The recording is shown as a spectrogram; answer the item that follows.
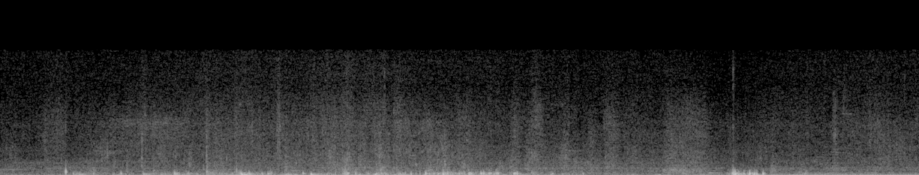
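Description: Footsteps of several children walking across a floor: an irregular run of light knocks and scuffs, with one louder thump about five seconds in.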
